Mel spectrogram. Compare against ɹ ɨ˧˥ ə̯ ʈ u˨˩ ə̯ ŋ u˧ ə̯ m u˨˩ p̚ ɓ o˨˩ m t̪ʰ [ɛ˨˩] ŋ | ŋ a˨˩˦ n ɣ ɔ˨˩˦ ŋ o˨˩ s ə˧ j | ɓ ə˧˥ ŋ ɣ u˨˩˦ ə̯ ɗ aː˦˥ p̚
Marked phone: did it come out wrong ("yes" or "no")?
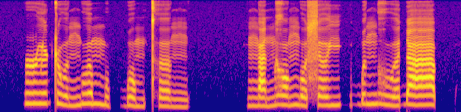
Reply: yes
